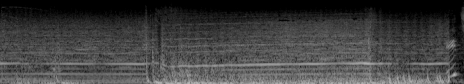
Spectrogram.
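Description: An Aston Martin Vulcan fitted with a turbo and a swapped exhaust in the racing game Motorfest gives a steady, droning engine note with a faint whir, holding at a moderate level for a few seconds without any talk.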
